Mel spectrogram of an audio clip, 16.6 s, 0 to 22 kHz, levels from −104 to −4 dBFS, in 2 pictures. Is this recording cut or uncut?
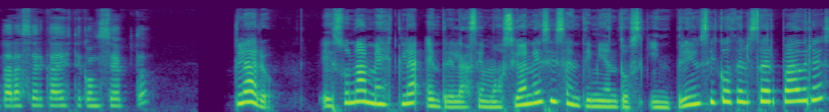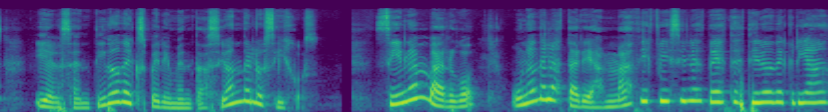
uncut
